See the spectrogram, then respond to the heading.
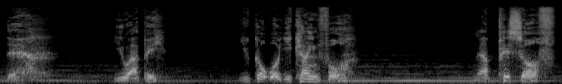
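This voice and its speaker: An actor playing a gruff, proud older blacksmith in a video game, sullen, blunt and foul-mouthed. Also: male voice, expressive, takes it slowly, a bit bright, soft background music. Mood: angry. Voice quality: deep, gravelly. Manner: blunt, grumbling, curt.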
